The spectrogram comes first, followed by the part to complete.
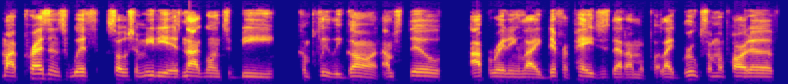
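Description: A man's voice: fairly low pitch, steady tone, fairly quick, hardly any pauses, fairly bright tone, dry recording, poor audio. A man in his twenties, a guest author and poet, talking casually in a rambling storytelling way, full of fillers and restarts. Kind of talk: casual conversation.

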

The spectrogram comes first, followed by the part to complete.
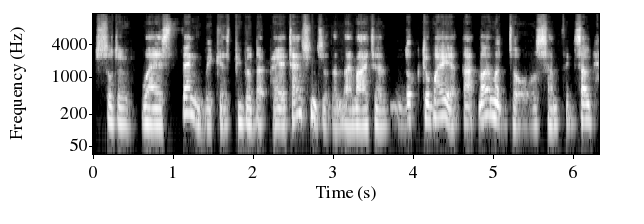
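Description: A man's voice: medium pitch, brisk, a bit bright, breathy edge. An older man, a guest linguist in an interview, explaining in a wry, chuckling way.

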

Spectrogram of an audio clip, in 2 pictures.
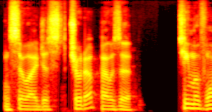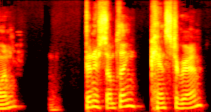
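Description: A man's voice: medium pitch, very animated, normal speed, no echo. Easygoing Canadian man, dry sound. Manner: easygoing, self-deprecating humor. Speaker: customer support engineer, guest. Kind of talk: casual podcast chat.

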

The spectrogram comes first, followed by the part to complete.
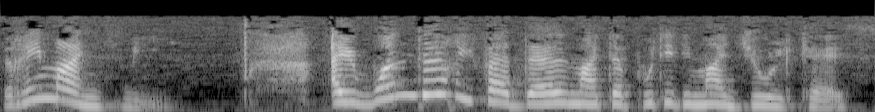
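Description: An elegant French kept woman for a radio play. Her voice is high and swoops expressively, coquettish and airy. The recording is a little dull and muffled. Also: very animated, moderate pace, fairly bright tone, husky, heavily acted. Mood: airy, searching. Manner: theatrical, coquettish. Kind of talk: radio drama acting.

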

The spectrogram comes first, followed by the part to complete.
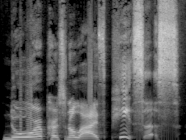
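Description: A woman voicing a stern, vexed old male judge with a gravelly voice, slow and emphatic. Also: medium pitch, animated, dry recording.

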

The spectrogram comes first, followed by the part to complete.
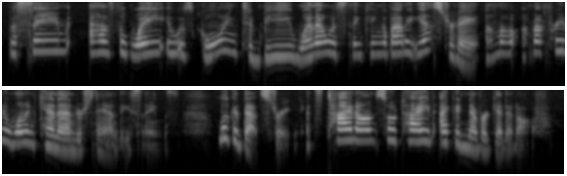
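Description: A woman doing a tiny, fussy little mouse gentleman, high-pitched and heartbroken, pleading in despair. The storybook voice is lively and rises and falls a lot. It sounds dry and close to the mic. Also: normal speed, no room sound.

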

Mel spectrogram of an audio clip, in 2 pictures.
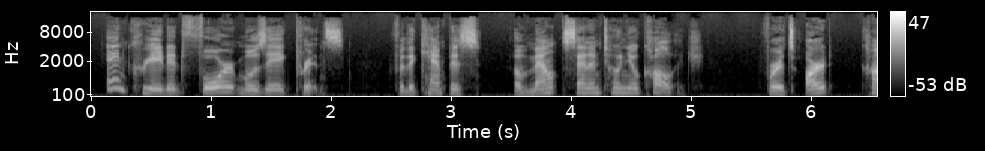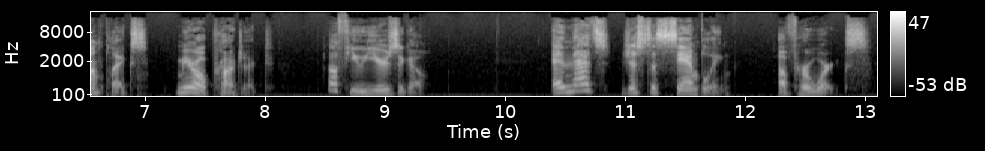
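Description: A man's voice: high-pitched, a bit bright, no echo, clean studio sound. A man reading a scripted local feature article as its reporter and narrator.

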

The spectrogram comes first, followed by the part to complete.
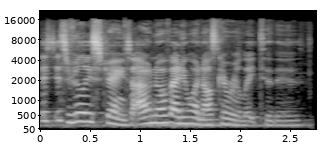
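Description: A woman's voice: mid-range voice, big pitch swings, quick pace. A young woman from Vietnam whose first language is Vietnamese, chatting casually with many filler words as a podcast guest. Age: teens. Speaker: guest student. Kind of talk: casual conversation.

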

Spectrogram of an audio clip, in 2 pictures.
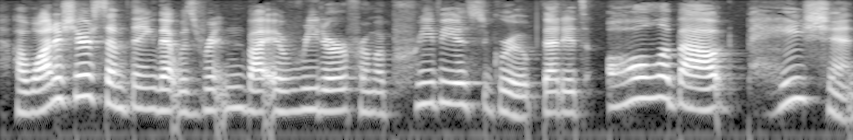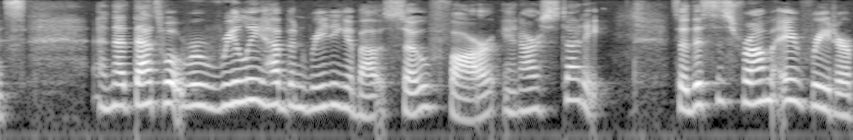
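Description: A woman with a Midwestern American accent leads a daily Bible study podcast. She speaks in an earnest, encouraging tone and reads scripture aloud between her own reflections. Her voice sits at a middling pitch for a woman. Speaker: podcast host. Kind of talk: devotional Bible study talk.

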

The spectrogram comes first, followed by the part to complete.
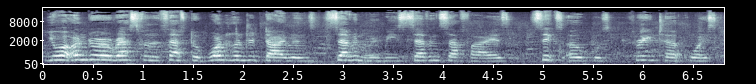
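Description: A woman's voice: sits high, fairly even intonation, moderate pace, lightly acted. A woman playing an officious police officer making an arrest in an amateur audio drama.

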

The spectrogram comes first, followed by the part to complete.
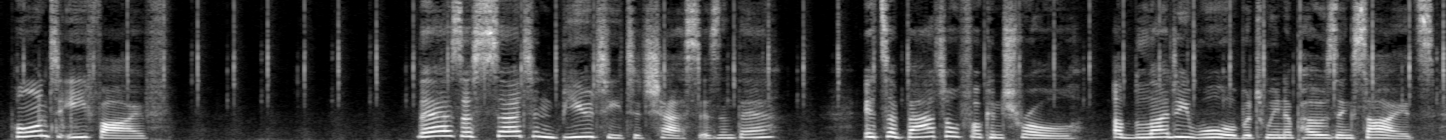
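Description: A woman playing a poised, probing middle-aged mentor in an audio drama, speaking in a formal, theatrical, measured way. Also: fairly high pitch, a bit bright, slight background noise. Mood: dramatic, musing. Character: poised, probing female mentor and chess player. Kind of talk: scripted audio drama acting.

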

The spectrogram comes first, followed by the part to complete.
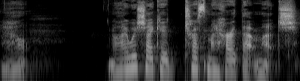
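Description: An actress playing a skeptical but helpful apartment dweller in an audio play, speaking in a hesitant, conversational way. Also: female voice, fairly low pitch, slow, gravelly, fairly bright tone, husky, heavily acted. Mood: skeptical, wistful.

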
